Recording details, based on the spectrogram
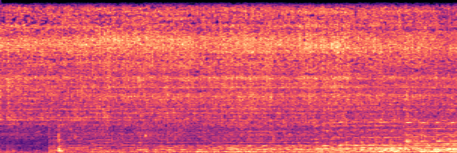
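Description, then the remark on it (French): Water of the Dourbie river, rising during a thunderstorm, roars in a steady, dense wash of cascading noise, loud and unbroken for the whole stretch, with no voices. “L'eau de la rivière se mit à monter dans un bruit assourdissant de cascades.”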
